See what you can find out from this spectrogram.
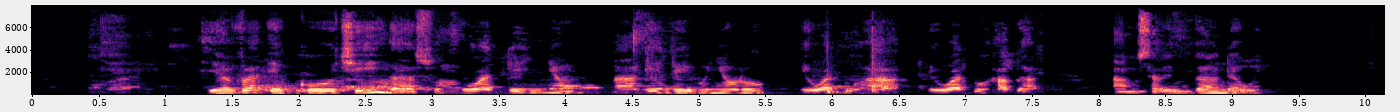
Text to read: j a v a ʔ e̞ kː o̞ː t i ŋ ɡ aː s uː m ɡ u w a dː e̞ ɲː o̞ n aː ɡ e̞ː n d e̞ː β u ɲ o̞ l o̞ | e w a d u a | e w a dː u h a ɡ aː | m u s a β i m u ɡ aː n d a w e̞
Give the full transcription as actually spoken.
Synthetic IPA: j a v a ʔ e̞ kː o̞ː c i ŋ ɡ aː s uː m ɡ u w a dː e̞ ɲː o̞ n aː ɡ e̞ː n d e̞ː β u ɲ o̞ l o̞ | e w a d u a | e w a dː u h a ɡ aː | m u s a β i m u ɡ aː n d a w e̞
